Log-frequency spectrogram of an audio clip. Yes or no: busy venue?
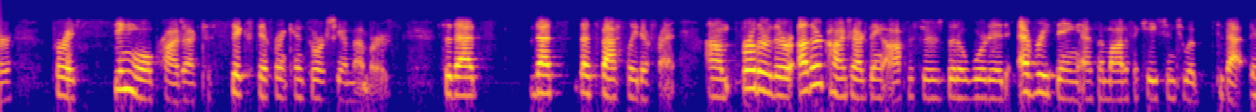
no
